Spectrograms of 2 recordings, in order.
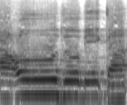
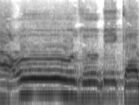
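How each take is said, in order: Both takes have the same delivery.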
